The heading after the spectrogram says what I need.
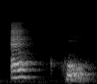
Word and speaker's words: ecco: And then an open, it could also be an open E, like ecco. Ecco is here, it is here. So you see, elegante, closed E, and ecco, like an open, open sound E.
